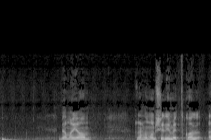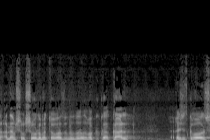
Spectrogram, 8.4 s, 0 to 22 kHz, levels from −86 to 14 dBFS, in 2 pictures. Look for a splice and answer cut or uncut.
cut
